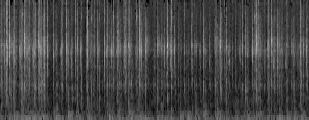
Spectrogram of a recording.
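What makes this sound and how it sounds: Fingertips of both hands type rapidly on a full-size black plastic membrane keyboard resting on a wooden desk. A dense, continuous stream of soft, bright plastic key clicks and taps plays over a steady low hum, with a few sharper keystrokes standing out.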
